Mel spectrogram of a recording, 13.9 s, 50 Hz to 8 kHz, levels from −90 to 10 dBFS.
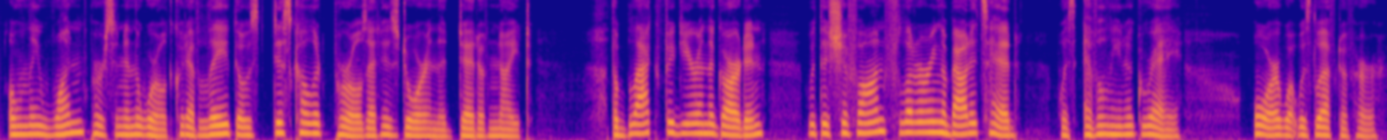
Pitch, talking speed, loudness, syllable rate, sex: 175 Hz, 175 wpm, -16 LUFS, 5.3 syllables/s, female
